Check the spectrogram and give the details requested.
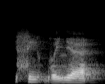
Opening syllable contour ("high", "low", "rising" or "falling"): falling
